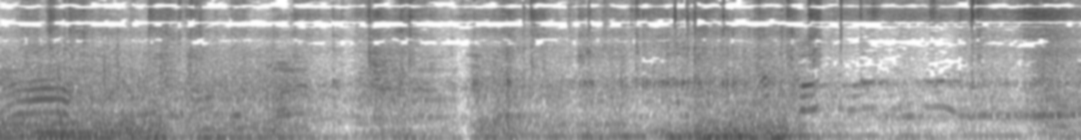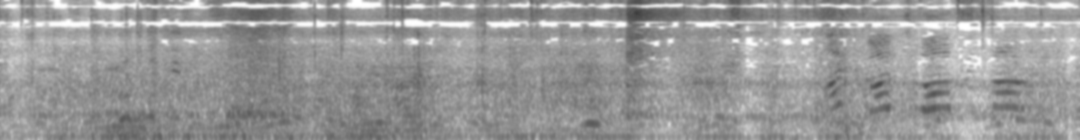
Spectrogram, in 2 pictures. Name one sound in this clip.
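A young girl chatters in a high voice.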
